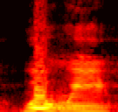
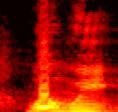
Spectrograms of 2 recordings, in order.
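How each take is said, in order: Both takes have the same delivery.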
